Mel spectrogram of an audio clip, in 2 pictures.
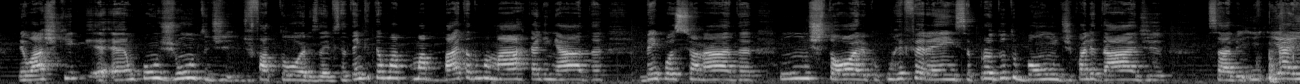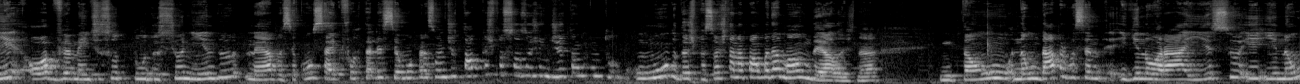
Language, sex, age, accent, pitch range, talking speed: Portuguese, female, 20-39, Brazilian, 230-300 Hz, 180 wpm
